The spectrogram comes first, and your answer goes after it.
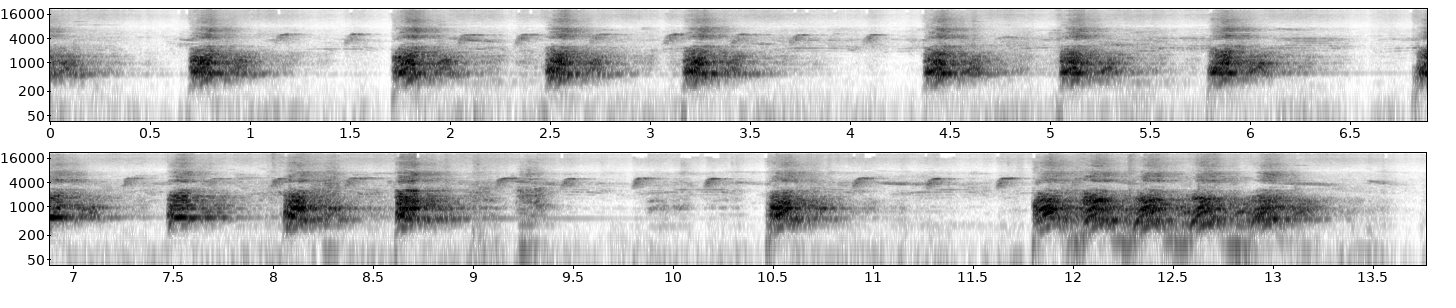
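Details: German Shepherd named Leo, a pet dog, barks repeatedly ahead of opening a box meant for his health: rough, mid-pitched barks roughly one per second, with a denser, longer burst of barking at the close.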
